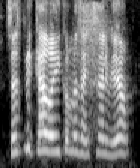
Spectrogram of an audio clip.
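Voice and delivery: high, fast impatient answer; it's in the video, obviously; mock exasperation at a commenter; exasperated reply. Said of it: "Y es como".

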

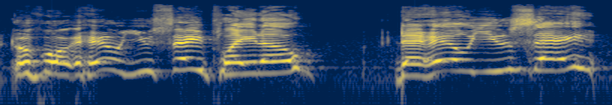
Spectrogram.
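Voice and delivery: high-pitched mock outrage; argumentative Diogenes. Homeless philosopher heckles his teacher in class, high comic outrage. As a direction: challenge him in a high, indignant voice. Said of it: "He argued loudly with Plato about philosophy".

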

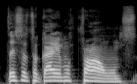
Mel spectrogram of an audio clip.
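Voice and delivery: mock Scottish fan reading an audiobook; lightly put-on Scottish lilt; imitating a Scottish audiobook reader; Scottish accent. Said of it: "en sånn fan som hadde lest inn på skotsk".

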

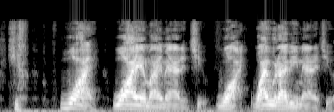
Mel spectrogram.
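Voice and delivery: loud, sarcastic repeated why, hammed-up anger; mock drunk yell. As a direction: throw the question back loudly at the girlfriend. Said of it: "And then I go".

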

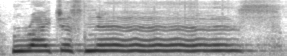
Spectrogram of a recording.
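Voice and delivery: "Righteousness" drawn out very slowly and high, intoned; holy intoned word. Shown as a demonstration. Preacher savouring a holy-sounding word, slow high intoning. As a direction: stretch "Righteousness" like a sacred chant. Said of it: "this holy sounding word".

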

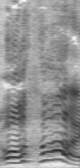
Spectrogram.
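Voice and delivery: high, loud eager hi. Retold or imitated. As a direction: gush the hi with delight. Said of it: "he's like".

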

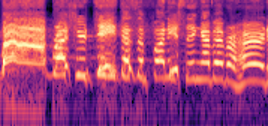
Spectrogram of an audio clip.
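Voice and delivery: high, loud, slowed giggly cry; mock hysterical delight; giddy laughing outburst. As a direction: act punch-drunk silly at midnight. Midnight giggles at a sleepover.

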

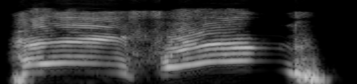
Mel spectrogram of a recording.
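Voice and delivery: high, squeaky cheerful toy voice; stuffed toy friend. Acted. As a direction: greet like a delighted plush toy. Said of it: "he goes".

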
